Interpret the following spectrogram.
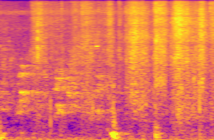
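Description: Belgian Malinois puppy giving one short, low vocal sound a little past halfway while working the scent boxes, followed by rustling in the grass near the end.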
